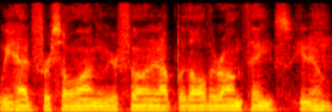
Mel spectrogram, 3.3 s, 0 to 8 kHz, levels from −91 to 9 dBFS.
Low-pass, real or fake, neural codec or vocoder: 7.2 kHz; fake; vocoder, 22.05 kHz, 80 mel bands, WaveNeXt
